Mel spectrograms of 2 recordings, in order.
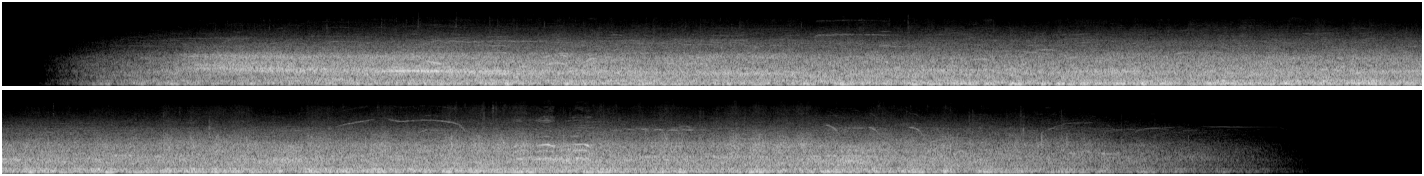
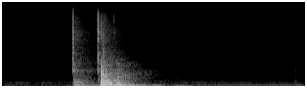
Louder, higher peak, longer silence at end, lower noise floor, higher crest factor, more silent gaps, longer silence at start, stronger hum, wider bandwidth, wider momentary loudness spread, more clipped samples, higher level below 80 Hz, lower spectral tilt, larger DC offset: first, -16 LUFS vs -25 LUFS; about the same, 0 dBFS vs -2 dBFS; first, 1.95 s vs 1.45 s; second, -58 dBFS vs -62 dBFS; second, 16 dB vs 26 dB; neither; about the same, 0.8 s vs 0.7 s; neither; second, 10.5 kHz vs 15.5 kHz; second, 9 LU vs 21 LU; neither; second, -42 dBFS vs -32 dBFS; first, -8 dB/octave vs -5.5 dB/octave; first, 0.1% vs under 0.1%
